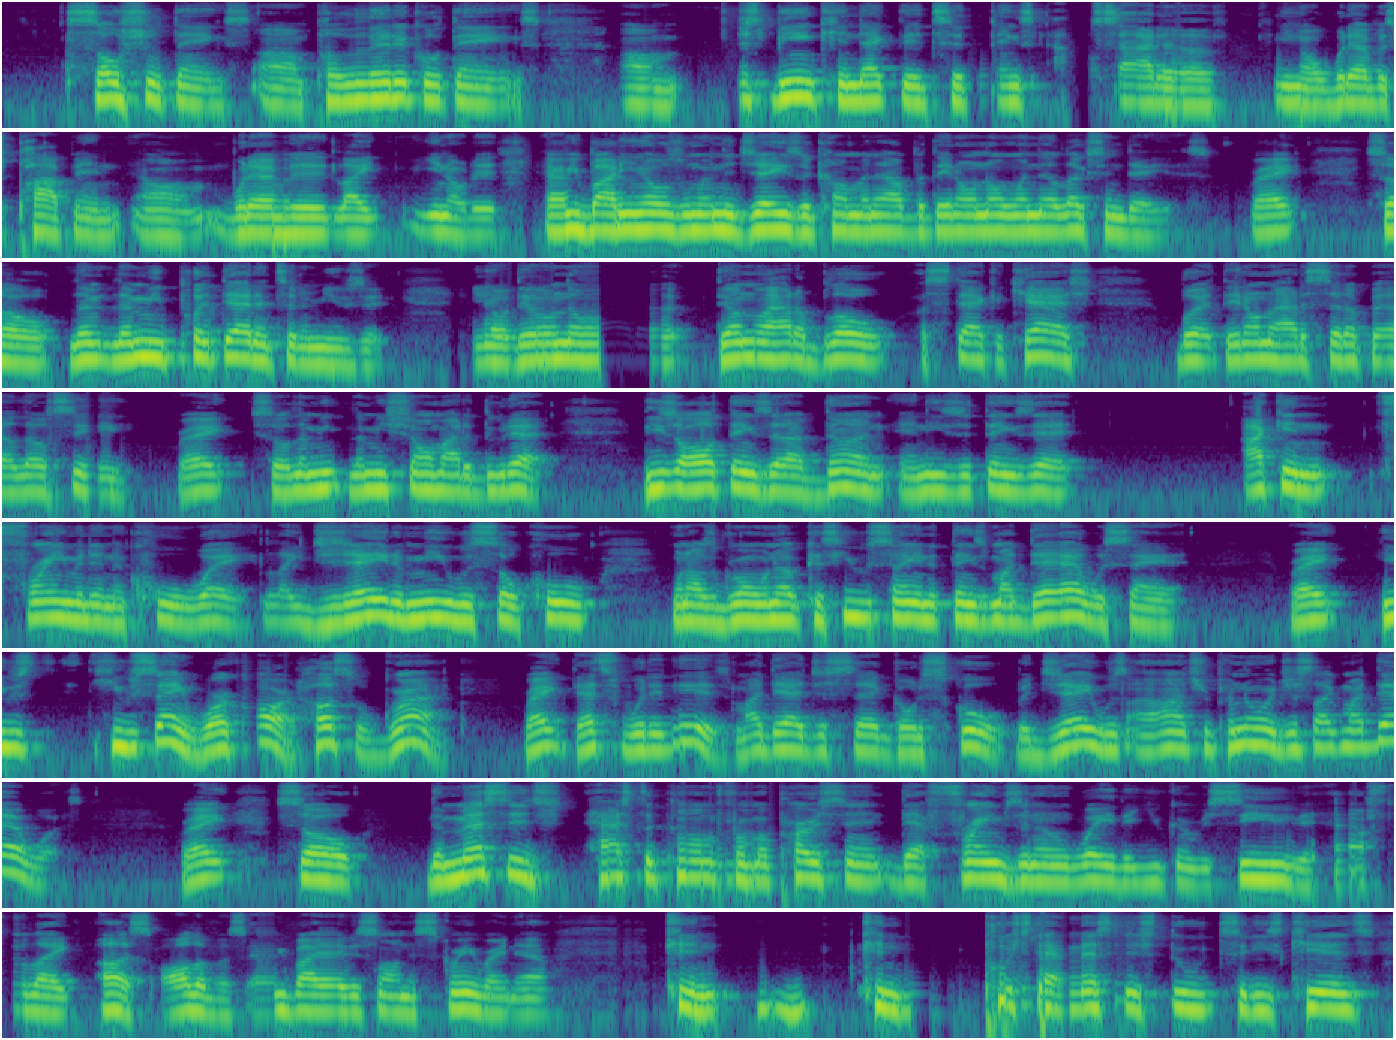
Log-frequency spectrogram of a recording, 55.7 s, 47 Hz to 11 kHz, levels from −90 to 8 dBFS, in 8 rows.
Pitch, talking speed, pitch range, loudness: 155 Hz, 220 wpm, 145-170 Hz, -15 LUFS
